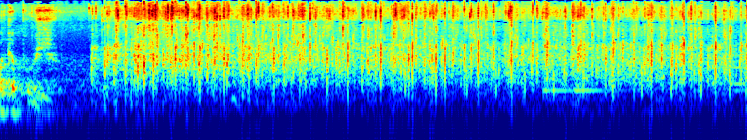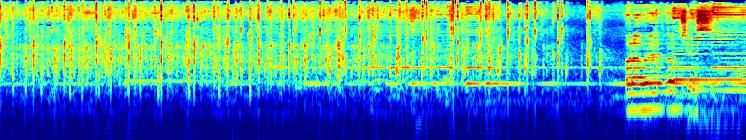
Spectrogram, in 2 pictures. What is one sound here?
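Acoustic guitars play a lively tune through loudspeakers.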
